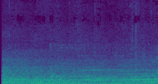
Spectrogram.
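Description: Indistinct chatter of voices over a steady low rumble of room noise in an echoing indoor sports hall, with no clear racket strikes.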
